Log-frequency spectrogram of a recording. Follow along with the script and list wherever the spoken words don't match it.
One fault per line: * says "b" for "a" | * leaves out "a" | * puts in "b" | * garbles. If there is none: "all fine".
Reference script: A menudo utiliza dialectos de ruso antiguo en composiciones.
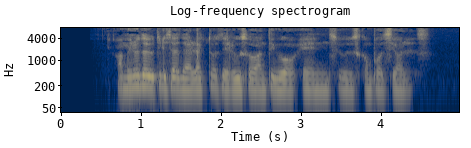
* puts in "sus"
